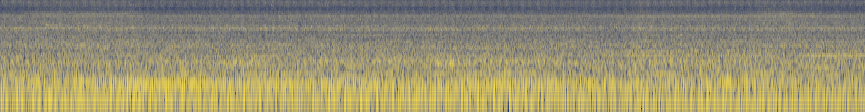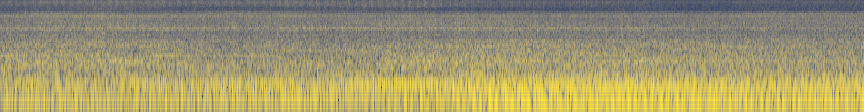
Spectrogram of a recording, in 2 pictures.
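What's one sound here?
A diesel generator engine runs with a loud, steady hum close by.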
